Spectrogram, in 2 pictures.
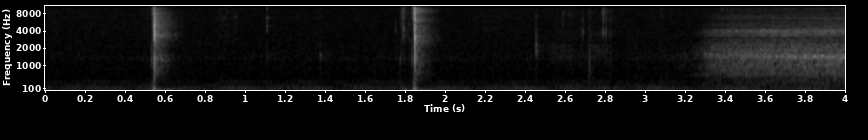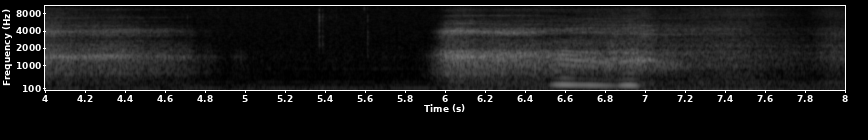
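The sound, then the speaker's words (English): Two crisp finger snaps about a second apart, each sharp and isolated, followed by long, soft breathy exhales and a faint sigh with a brief murmur near the end. “If I'm already hypnotized, when you snap your fingers twice, I will be twice as hypnotized, twice as relaxed, twice as happy.”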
